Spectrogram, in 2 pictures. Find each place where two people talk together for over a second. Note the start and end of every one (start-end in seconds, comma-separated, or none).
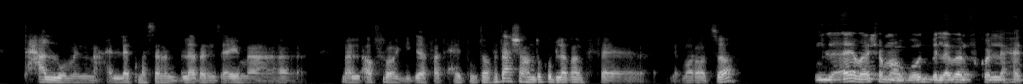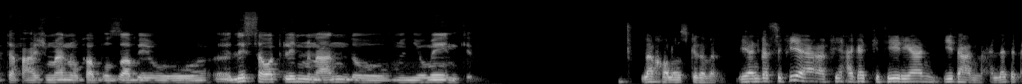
none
